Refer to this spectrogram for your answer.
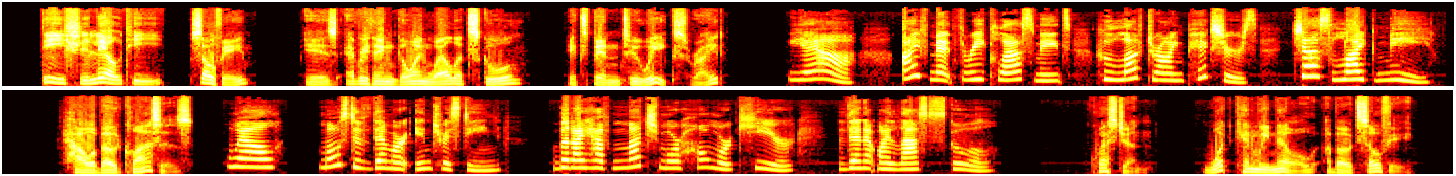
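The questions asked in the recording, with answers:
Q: What can we know about Sophie?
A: She has more homework than at her last school and has met classmates who love drawing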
